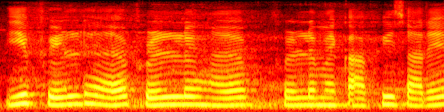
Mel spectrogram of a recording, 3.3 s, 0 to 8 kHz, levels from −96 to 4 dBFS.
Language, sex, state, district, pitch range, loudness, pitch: Hindi, female, Chandigarh, Chandigarh, 195-215 Hz, -16 LUFS, 200 Hz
